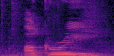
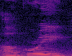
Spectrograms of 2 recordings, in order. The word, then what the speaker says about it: agree: Cái này không phải là y ngắn trong tiếng Việt mình. Trong tiếng Việt mình không phải đọc là agree, mà cái này là y mà cái miệng mình nó sẽ dẹt theo chuyện ngang.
